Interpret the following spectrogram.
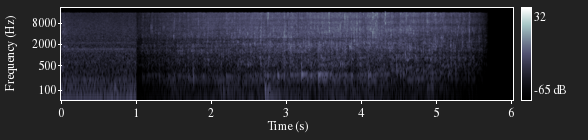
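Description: Water trickling and splashing, starting abruptly about a second in, building up over a couple of seconds and stopping suddenly shortly before the end.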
